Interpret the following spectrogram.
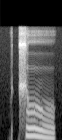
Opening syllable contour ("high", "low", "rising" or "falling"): falling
